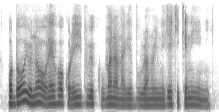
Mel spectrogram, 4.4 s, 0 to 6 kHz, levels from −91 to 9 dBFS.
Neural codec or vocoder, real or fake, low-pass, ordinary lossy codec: codec, 24 kHz, 0.5 kbps, DualCodec; fake; 5.4 kHz; AAC, 24 kbps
